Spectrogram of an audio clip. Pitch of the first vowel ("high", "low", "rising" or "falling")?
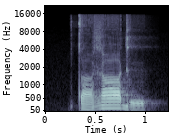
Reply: low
